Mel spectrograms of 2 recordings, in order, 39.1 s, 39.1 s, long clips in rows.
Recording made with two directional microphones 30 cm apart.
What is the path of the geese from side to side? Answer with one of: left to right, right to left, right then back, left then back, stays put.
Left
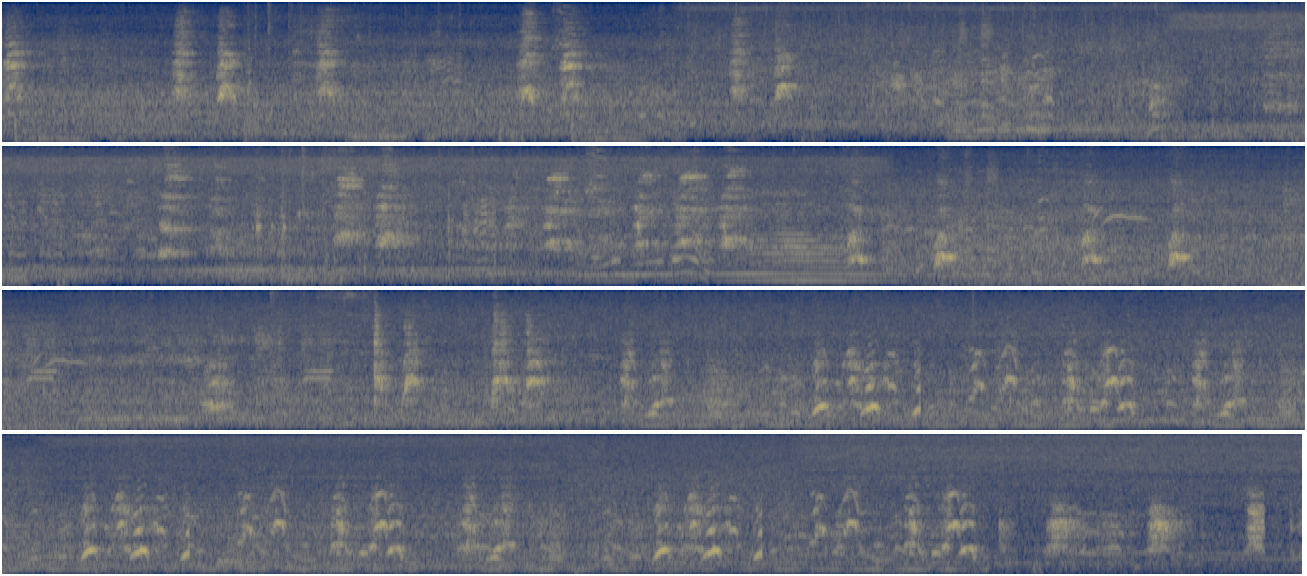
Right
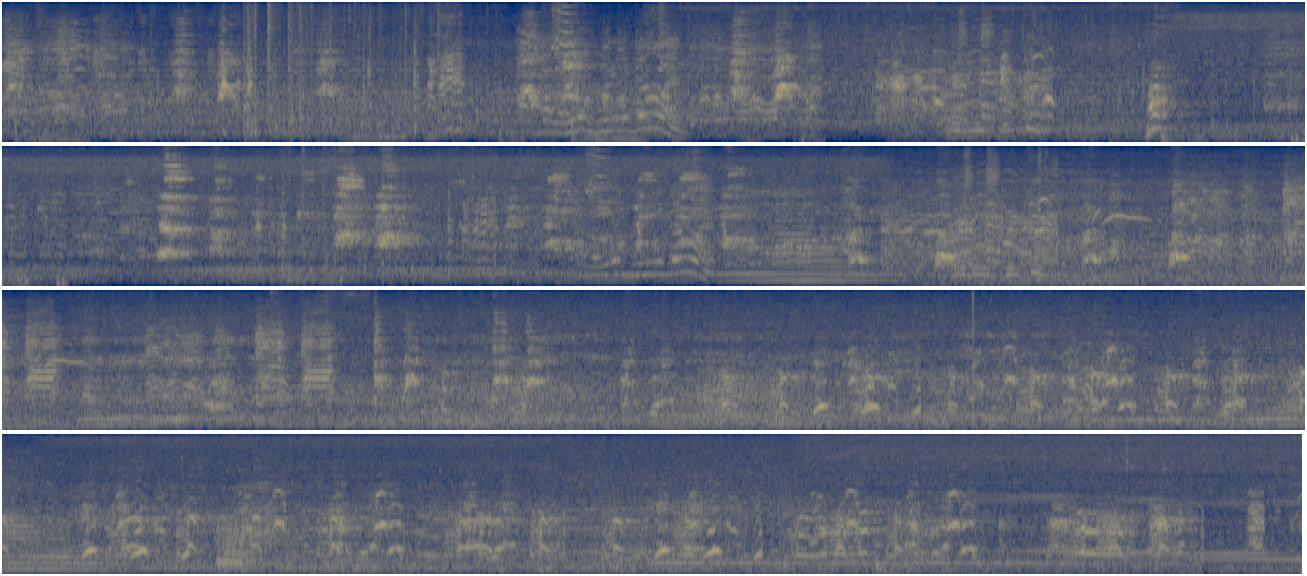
left then back.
